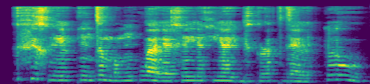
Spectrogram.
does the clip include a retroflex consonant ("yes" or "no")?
no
